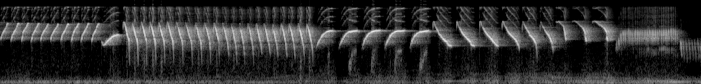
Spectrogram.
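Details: Singing canary delivers a high rattling trill, a louder buzzing roll, then repeated sweeping whistles about four a second, ending on a short buzzy note.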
